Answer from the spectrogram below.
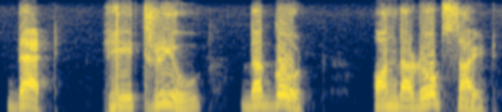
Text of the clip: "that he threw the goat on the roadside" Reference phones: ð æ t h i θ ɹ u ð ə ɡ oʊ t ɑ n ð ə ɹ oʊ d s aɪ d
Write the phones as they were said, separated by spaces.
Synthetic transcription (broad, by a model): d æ t h i t ɹ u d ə ɡ oʊ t ɑ n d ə ɹ oʊ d s aɪ d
